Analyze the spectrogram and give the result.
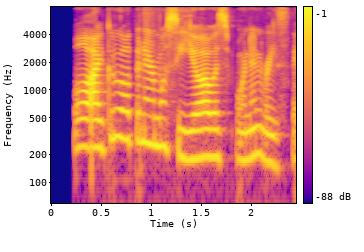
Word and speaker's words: Hermosillo: Hermosillo. – Mm-hmm. – Am I pronouncing it correctly? – Hermosillo, yes.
